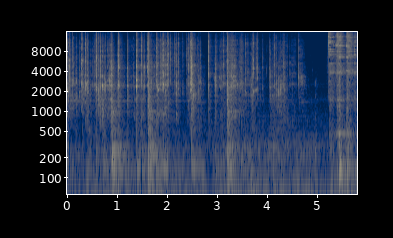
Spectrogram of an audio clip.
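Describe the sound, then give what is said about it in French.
Ice clinks and rattles against glass as a cocktail topped with sparkling water is stirred. Light, rapid clinks and ticks run fairly quietly and unevenly, then stop briefly before a louder flurry of clinks at the end. “Et je tope avec un petit peu d'eau gazeuse. Ensuite, on remue le cocktail.”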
